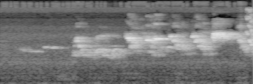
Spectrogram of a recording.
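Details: A caged pet budgerigar among yellow birds chattering: a soft thin whistle first, then a rising burst of bright, buzzy warbling that grows louder and busier to the end.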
